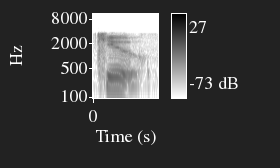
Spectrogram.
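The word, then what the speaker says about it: CUE: claim I work for Q but that would just be a joke because Center for urban education C Yui we pronounce that Q so but I'm not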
